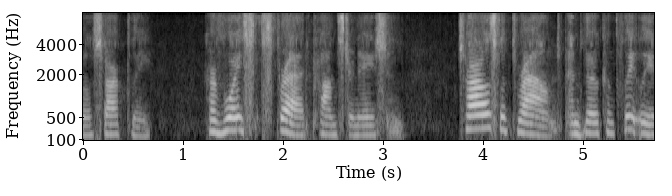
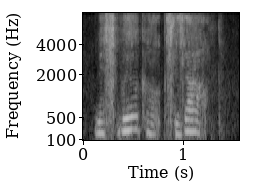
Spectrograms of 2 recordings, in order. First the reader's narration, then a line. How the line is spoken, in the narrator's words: the child whispered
